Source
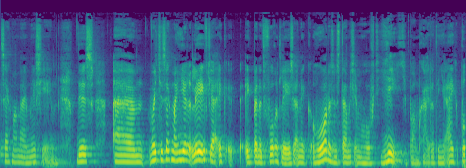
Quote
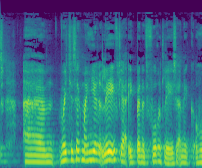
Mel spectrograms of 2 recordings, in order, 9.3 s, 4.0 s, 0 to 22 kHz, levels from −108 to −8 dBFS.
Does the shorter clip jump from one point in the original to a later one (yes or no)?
yes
